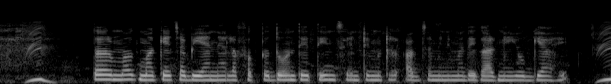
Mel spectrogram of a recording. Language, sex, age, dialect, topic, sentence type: Marathi, female, 25-30, Northern Konkan, agriculture, statement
